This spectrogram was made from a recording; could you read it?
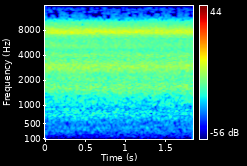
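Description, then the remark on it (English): Steady hiss of white noise static from a sleep machine called Sleep Machine, used to sleep to. It is a constant even rush with no breaks or changes in level, slightly bright and airy in tone, playing alone without any voices. “It's called Sleep Machine because for whatever reason I can't sleep to just quiet. But this is it. It's static. White noise.”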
